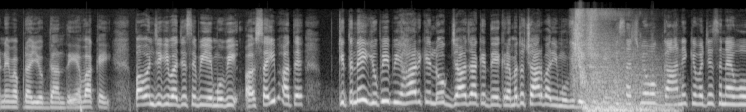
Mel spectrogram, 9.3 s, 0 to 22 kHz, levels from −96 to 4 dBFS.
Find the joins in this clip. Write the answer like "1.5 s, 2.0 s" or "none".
7.7 s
